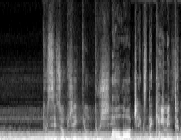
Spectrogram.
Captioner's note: speaks in foreign language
